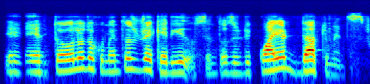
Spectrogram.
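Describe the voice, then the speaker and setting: Woman, English teacher, dry sound, slow careful examples. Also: medium pitch, fairly even intonation, darkish tone, dry recording, dull audio. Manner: reads English examples aloud slowly, checks with "¿verdad?". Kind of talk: classroom grammar explanation. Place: classroom.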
